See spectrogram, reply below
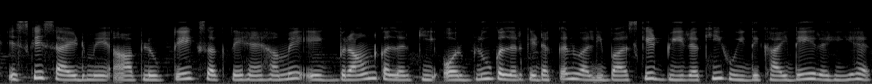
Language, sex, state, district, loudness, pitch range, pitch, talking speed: Hindi, female, Maharashtra, Nagpur, -26 LUFS, 205-240 Hz, 215 Hz, 185 wpm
